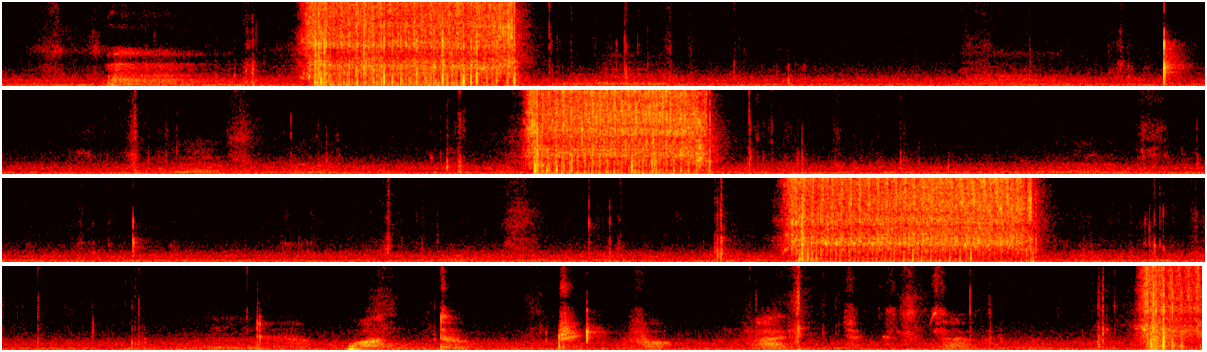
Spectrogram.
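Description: A deck of playing cards being faro shuffled: three loud, brief riffling bursts come well apart, each about a second long, with soft handling taps and quiet murmured counting between them.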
